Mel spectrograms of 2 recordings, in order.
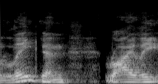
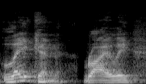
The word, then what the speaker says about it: Laken Riley: an illegal, but then mispronounced her name and called her Lincoln Riley instead of Laken Riley.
